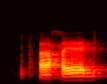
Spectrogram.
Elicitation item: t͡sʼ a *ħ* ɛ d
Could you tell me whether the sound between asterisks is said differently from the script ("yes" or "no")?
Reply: no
